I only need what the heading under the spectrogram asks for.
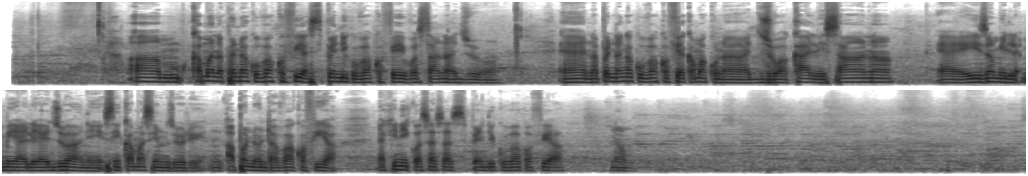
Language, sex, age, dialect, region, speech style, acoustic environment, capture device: Swahili, male, 18-24, Kenya - Nairobi Sheng-influenced, Kenya, happy; relaxed, silence, mobile / Linux / Chrome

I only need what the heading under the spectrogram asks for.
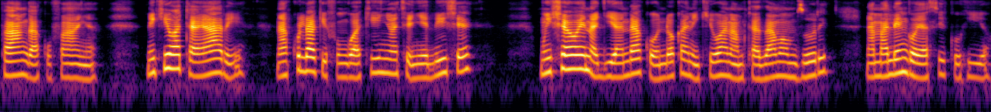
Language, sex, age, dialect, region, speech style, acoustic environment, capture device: Swahili, female, 18-24, Kenya - Nairobi Sheng-influenced, Kenya, focused, silence, mobile / Linux / Chrome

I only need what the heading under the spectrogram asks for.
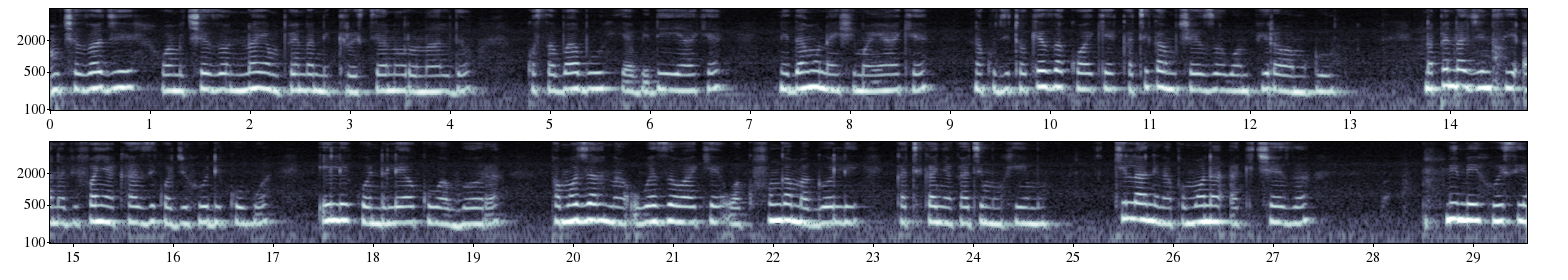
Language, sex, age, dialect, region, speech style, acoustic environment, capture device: Swahili, female, 25-34, Kenya - Kiambu, Kenya, relaxed, silence, desktop / Windows / Chrome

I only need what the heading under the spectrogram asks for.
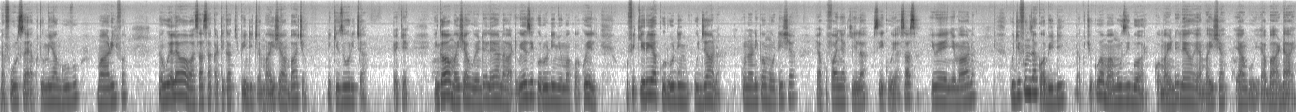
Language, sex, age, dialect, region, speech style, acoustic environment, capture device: Swahili, male, 25-34, Kenya - Nairobi Sheng-influenced, Kenya, focused, nature; appliances, desktop / Windows / Chrome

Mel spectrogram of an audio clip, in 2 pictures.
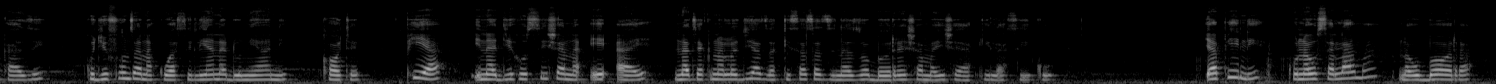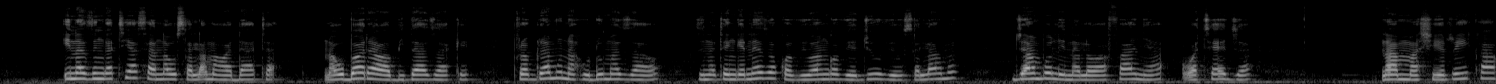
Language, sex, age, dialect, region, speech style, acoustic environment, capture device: Swahili, female, 18-24, Kenya - Mombasa, Kenya, happy, silence, desktop / Windows / Edge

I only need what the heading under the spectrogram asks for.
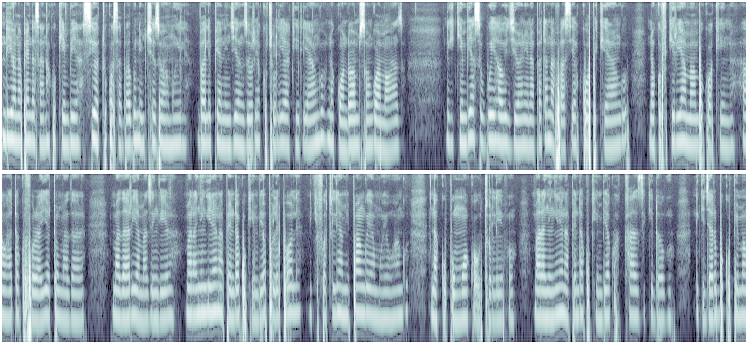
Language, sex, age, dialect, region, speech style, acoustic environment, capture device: Swahili, female, 25-34, Kenya - Nairobi Sheng-influenced, Kenya, relaxed, nature, mobile / Linux / Chrome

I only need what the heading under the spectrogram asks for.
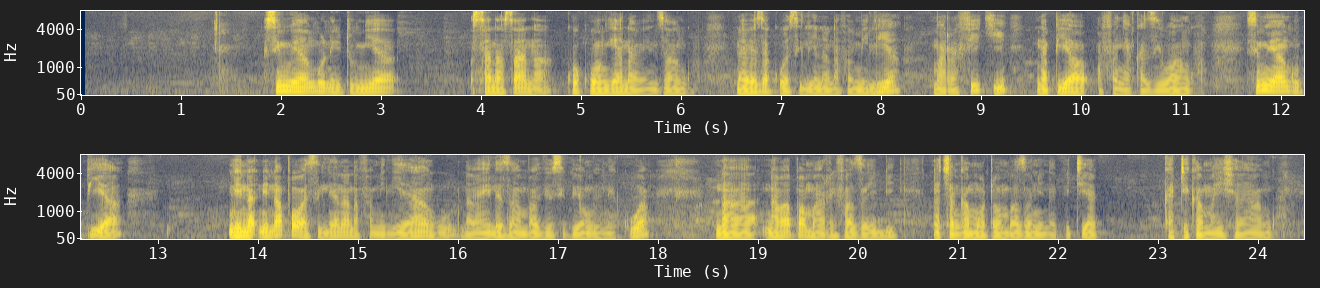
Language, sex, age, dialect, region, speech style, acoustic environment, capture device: Swahili, male, 18-24, Kenya - Nairobi Sheng-influenced, Kenya, anxious, silence, mobile / Linux / Chrome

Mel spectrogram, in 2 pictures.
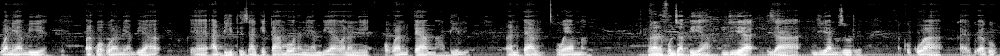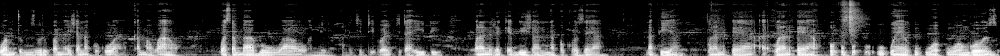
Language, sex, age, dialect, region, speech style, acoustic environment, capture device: Swahili, male, 18-24, Kenya - Nairobi Sheng-influenced, Kenya, happy, people talking; traffic, mobile / Linux / Chrome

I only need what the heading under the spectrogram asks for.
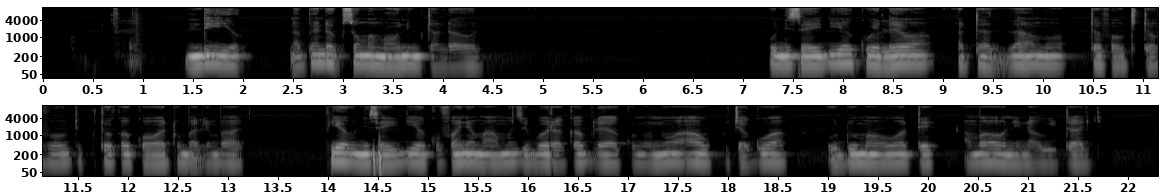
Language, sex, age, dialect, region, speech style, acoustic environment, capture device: Swahili, male, 18-24, Kenya - Nairobi Sheng-influenced, Kenya, focused, appliances, mobile / Linux / Chrome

